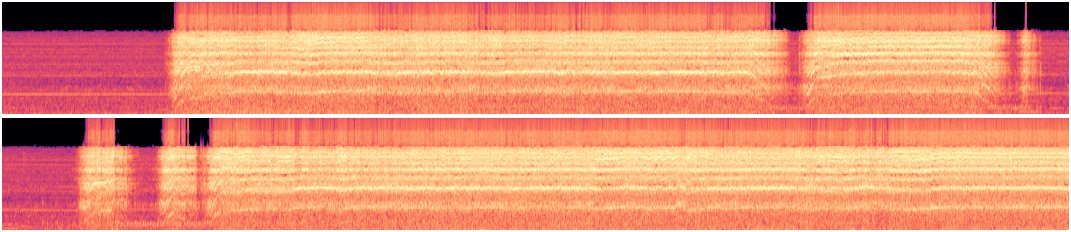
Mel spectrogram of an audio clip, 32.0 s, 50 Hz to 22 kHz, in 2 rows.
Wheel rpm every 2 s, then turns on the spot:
0, 100, 220, 230, 230, 180, 170, 120, 30, 80, 220, 230, 230, 230, 220, 230.
none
